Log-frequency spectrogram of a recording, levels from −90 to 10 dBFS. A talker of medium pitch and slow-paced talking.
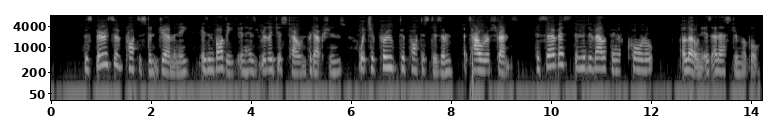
No: high, 230 Hz; slow, 125 wpm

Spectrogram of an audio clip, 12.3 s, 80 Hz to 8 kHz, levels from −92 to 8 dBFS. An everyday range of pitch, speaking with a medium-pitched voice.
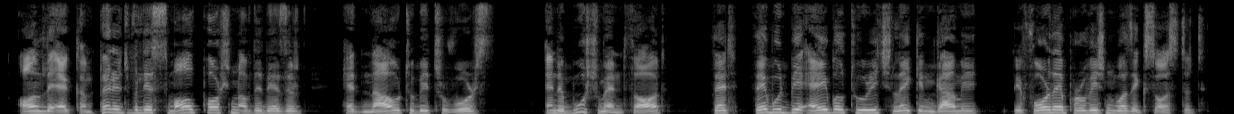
Yes: average, 4.6 semitones; medium, 170 Hz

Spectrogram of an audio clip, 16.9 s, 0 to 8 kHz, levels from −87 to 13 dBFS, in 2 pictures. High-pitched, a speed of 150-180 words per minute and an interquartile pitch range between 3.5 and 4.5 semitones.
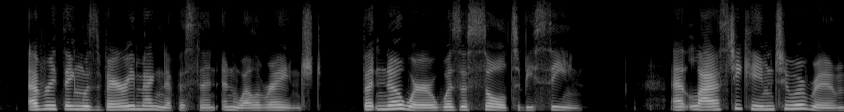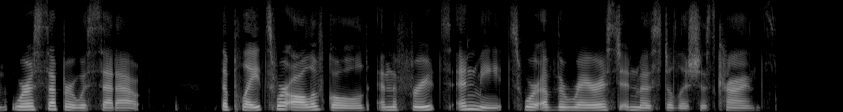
Yes: high, 195 Hz; average, 165 wpm; average, 3.9 semitones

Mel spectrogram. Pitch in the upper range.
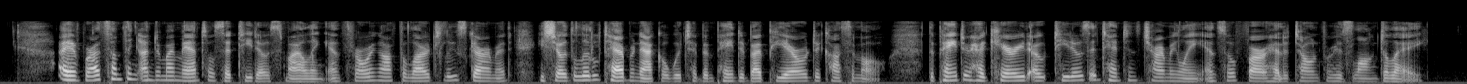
No: medium, 165 Hz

